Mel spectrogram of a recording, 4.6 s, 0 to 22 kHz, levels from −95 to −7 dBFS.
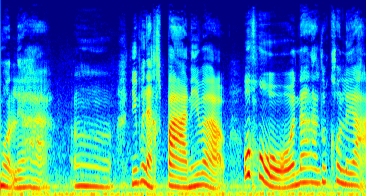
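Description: Nothing in this recording points to a technical fault.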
